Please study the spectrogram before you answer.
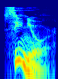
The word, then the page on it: signior: British English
